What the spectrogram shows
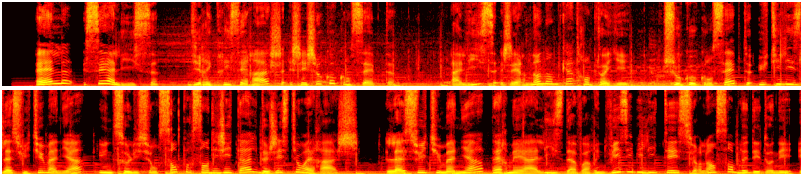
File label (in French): Voix off video; Umania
